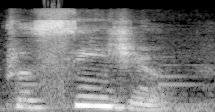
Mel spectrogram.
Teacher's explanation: các bạn nhớ phải nhấn vào âm tiết thứ hai nhé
